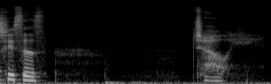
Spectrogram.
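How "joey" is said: soft, unvoiced whisper under the breath. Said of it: "under her breath".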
